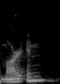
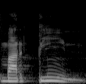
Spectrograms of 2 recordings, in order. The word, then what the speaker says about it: Martín: say my name is Martin we got a problem if you know already that not you see the little accent it's Martin I like but you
